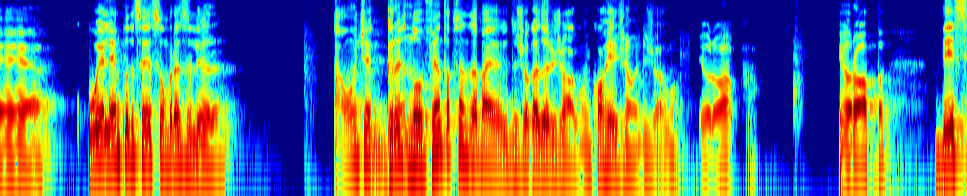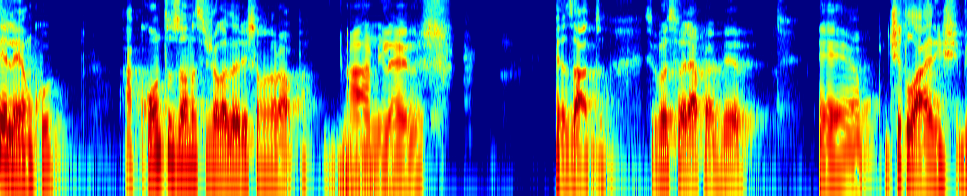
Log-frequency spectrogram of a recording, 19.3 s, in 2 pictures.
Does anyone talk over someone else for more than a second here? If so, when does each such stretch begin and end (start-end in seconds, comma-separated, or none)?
none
